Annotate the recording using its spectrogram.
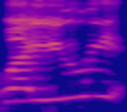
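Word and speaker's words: guayule: kate's talking about waiuli which starts with a g believe it or not it is not phonetically skilled i tried to google it and they came up all wrong so why you is an alternative rubber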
